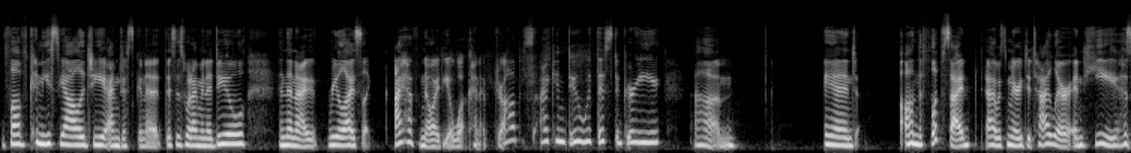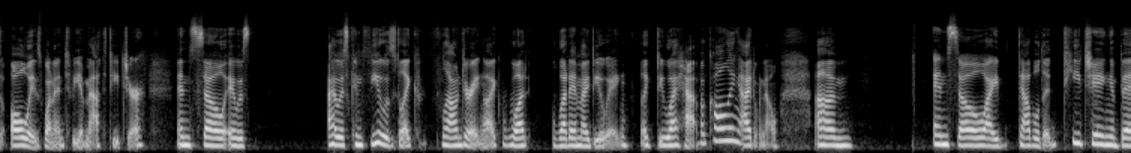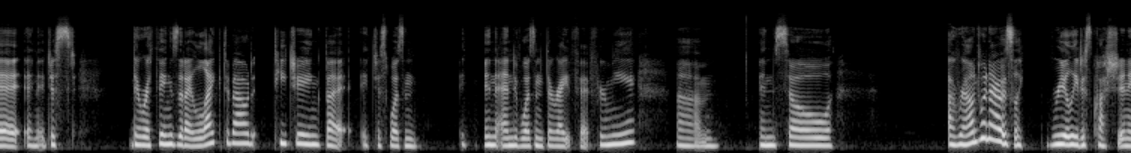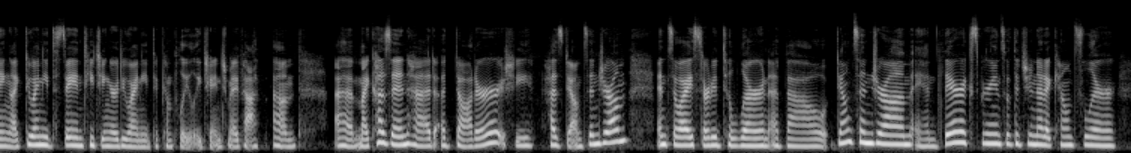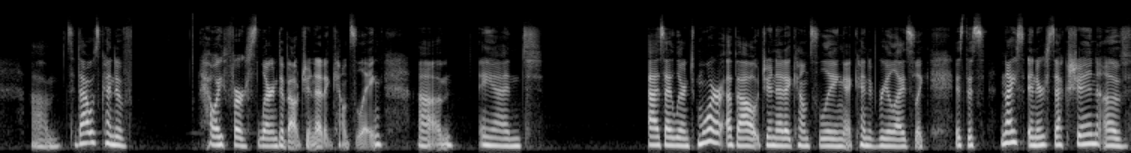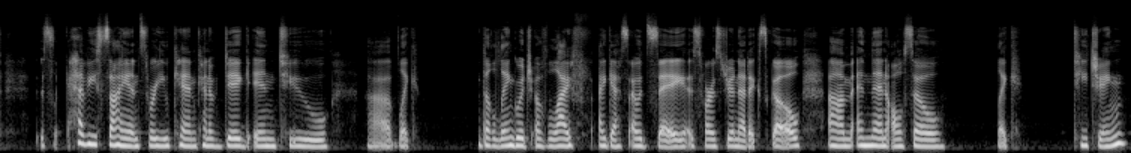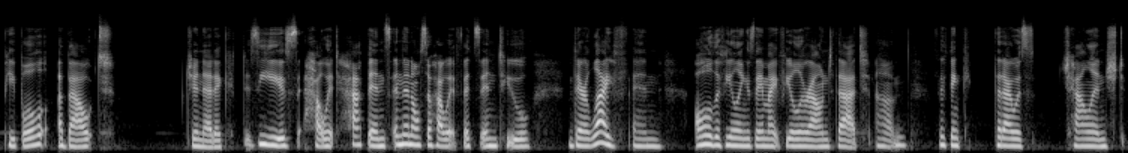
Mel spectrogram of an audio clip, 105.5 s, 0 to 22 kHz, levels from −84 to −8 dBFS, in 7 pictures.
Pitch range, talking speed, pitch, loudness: 190-230 Hz, 150 wpm, 205 Hz, -25 LUFS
